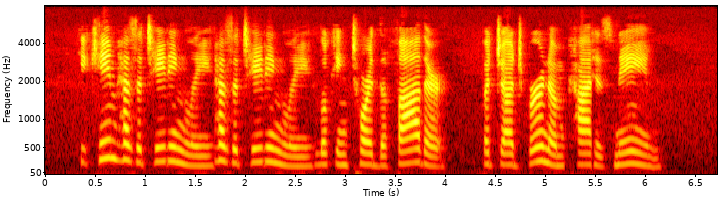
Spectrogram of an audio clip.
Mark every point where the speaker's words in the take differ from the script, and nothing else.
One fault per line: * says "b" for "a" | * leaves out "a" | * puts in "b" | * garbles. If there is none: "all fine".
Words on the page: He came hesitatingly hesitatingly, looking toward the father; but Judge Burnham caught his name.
all fine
